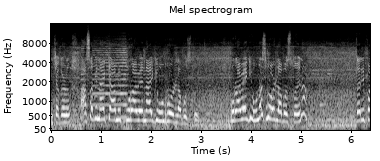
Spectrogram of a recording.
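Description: A woman speaking loudly and emotionally in Marathi close to a handheld microphone, with a short pause about halfway, and steady street traffic noise behind her.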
